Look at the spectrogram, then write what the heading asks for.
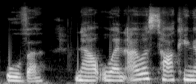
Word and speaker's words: Ove: I discovered that the correct pronunciation of our main character's name is not Ove and it's not O, it's actually Uva.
